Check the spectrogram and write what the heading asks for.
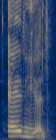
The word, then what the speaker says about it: aerial: AE के बाद R आए तो AE का उच्चारण ए में किया जाता है, एयर, एयर में किया जाता है। जैसे AERIAL, एरियल, एरियल, ए का साउंड आ रहा है ना, एरियल।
